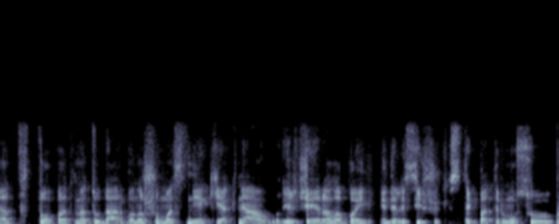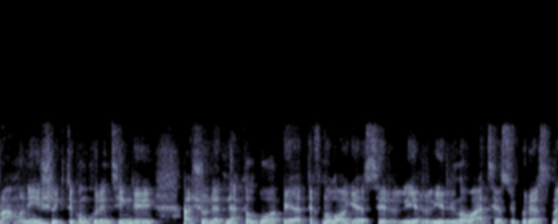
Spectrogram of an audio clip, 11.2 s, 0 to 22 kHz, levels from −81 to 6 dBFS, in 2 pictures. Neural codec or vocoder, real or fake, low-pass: none; real; 9.9 kHz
